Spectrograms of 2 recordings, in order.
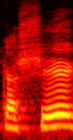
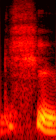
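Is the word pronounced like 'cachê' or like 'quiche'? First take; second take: cachê; quiche. First: The word is pronounced like 'cachê'. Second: The word is pronounced like 'quiche'. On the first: The speaker calls it wrong. "todo mundo fica falando" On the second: The speaker calls it right. "A pronúncia correta vem de francês"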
